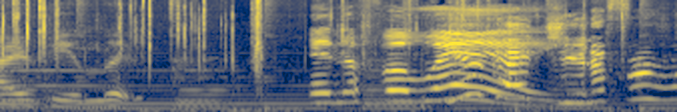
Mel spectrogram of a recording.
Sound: voiceover

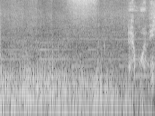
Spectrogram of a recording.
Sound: wind whooshing

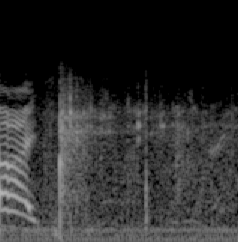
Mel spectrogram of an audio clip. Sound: bat cracking

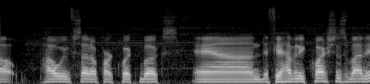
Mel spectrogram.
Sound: weed wacker buzzing

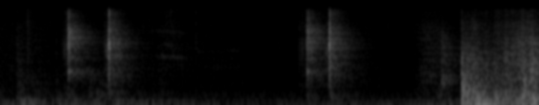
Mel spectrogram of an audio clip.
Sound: clicking

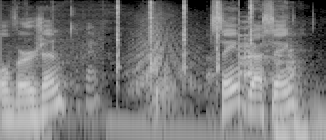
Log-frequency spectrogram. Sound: clock ticking

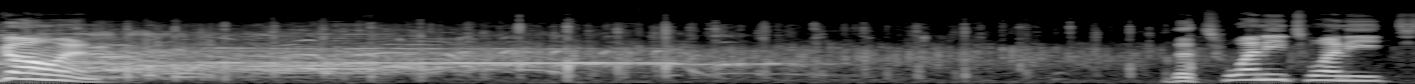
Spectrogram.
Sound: applause

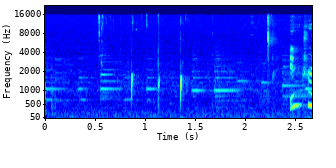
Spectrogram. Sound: smacks lips

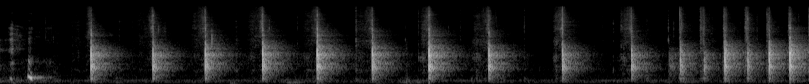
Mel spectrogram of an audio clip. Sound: laugh; chopping sound; faster chopping sound

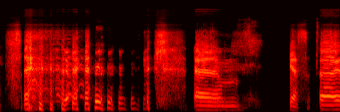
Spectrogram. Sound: laughs

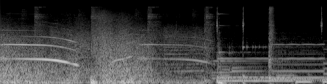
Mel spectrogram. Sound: gun shot; explosion; elevator music

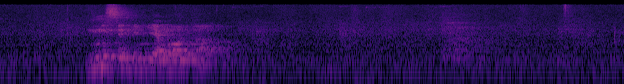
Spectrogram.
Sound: man speaking in Haitian Creole

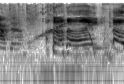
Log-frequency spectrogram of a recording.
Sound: crying

